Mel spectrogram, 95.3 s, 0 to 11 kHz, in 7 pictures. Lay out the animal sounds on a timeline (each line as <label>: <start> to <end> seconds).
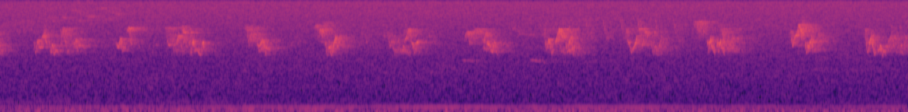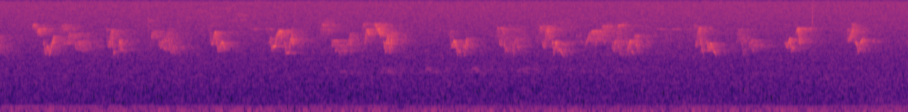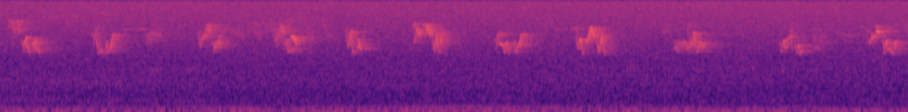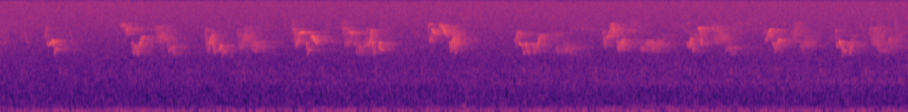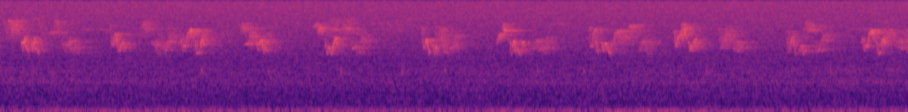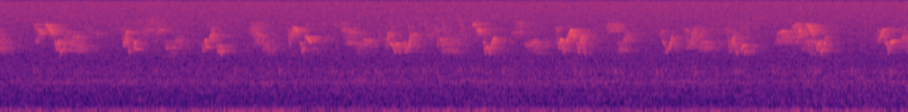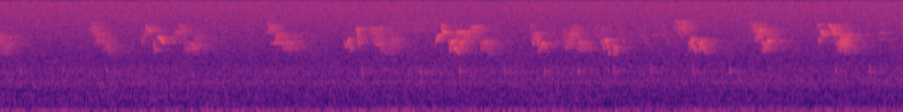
Red-eyed Vireo (Vireo olivaceus): 0.0 to 17.1 seconds
Blackburnian Warbler (Setophaga fusca): 0.6 to 2.1 seconds
Ovenbird (Seiurus aurocapilla): 8.1 to 10.7 seconds
Red-eyed Vireo (Vireo olivaceus): 17.5 to 95.3 seconds
American Crow (Corvus brachyrhynchos): 19.2 to 21.8 seconds
Black-throated Green Warbler (Setophaga virens): 23.4 to 24.4 seconds
Black-throated Green Warbler (Setophaga virens): 28.4 to 29.8 seconds
Ovenbird (Seiurus aurocapilla): 30.6 to 32.2 seconds
Black-throated Green Warbler (Setophaga virens): 35.4 to 36.6 seconds
Ovenbird (Seiurus aurocapilla): 40.0 to 41.7 seconds
Ovenbird (Seiurus aurocapilla): 72.9 to 75.4 seconds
